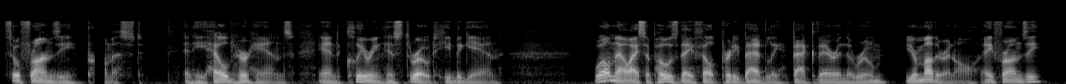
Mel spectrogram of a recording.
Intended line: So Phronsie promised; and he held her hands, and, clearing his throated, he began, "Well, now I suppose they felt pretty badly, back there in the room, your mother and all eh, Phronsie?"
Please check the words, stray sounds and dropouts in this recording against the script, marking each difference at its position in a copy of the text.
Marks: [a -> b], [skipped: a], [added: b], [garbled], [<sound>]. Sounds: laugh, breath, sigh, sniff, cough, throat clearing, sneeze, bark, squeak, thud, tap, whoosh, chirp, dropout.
So Phronsie promised; [dropout] and he held her hands, and, clearing his [throated, -> throat] he began, "Well, now I suppose they felt pretty badly, back there in the room, your mother and all eh, Phronsie?"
